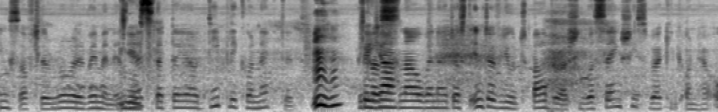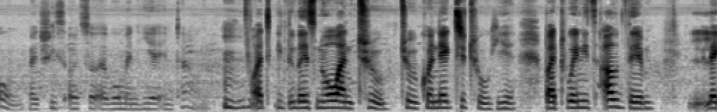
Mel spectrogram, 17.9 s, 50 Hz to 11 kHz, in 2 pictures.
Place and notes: Office of Basilwizi Trust, Binga, Zimbabwe - Abbigal tells about BaTonga women...
We are sitting with Abbigal Muleya outside Basilwizi Trust’s Office in Binga, some voices from people working inside, and a herd of cows passing… the midday breeze is a pleasant cooling, unfortunately though it occasionally catches the mic…
Abbigal describes for listeners the spirit of unity and the concept of team-working among the BaTonga women she is working with, be it in pursuing traditional women’s craft like basket-weaving, or recently in an all-women fishery project. Abbigal is one of the founder members of ZUBO Trust, an organization aiming to enable women to realize, enhance and maximize their social, economic and political potential as citizens of Zimbabwe.
9 November, 12:25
